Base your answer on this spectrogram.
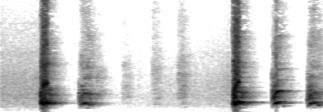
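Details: A male Yorkshire terrier barks in sharp, high yaps, showing separation anxiety when left alone at home. He does this every time his owners leave, and it lasted at least an hour.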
